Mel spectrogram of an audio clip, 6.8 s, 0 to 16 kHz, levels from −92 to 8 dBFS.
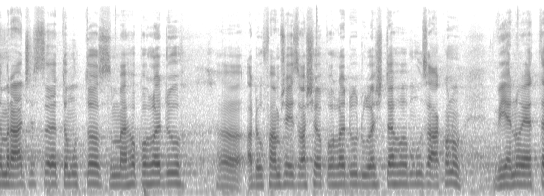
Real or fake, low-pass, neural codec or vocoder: fake; 14.4 kHz; vocoder, 44.1 kHz, 128 mel bands every 256 samples, BigVGAN v2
